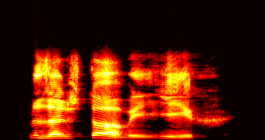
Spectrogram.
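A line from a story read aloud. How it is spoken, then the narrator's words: Sobbing. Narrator (Russian): всхлипнула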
